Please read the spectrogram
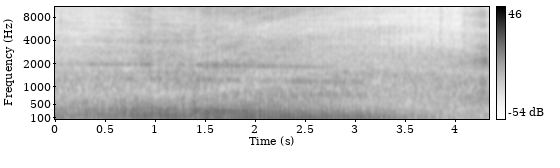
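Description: A motorcycle passing by: its engine note grows louder over the first two seconds, then drops slightly in pitch and fades away.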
